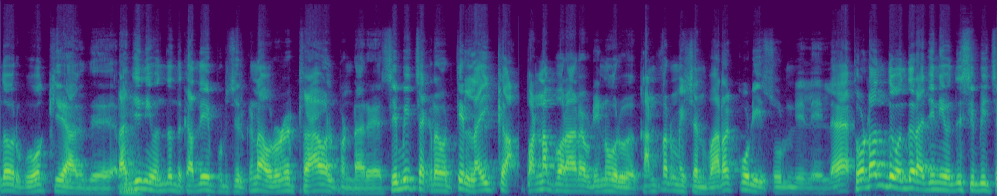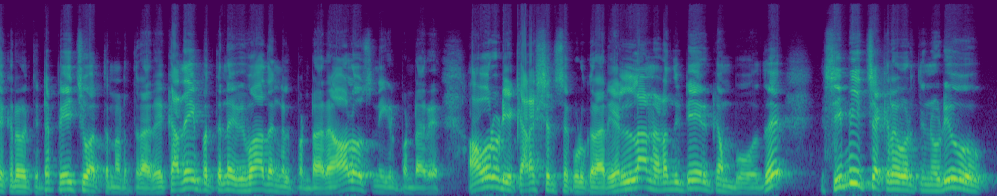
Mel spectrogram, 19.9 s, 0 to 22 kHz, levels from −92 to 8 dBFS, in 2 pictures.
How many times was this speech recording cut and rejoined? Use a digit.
2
